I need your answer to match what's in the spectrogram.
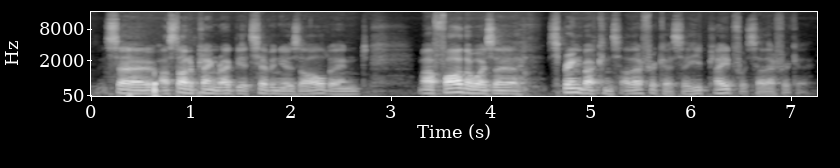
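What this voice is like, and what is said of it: South African accent. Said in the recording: “so in South Africa, if you pick up from the accent.”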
